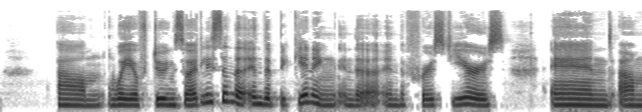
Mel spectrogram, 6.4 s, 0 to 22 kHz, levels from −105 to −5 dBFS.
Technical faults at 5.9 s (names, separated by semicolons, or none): none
